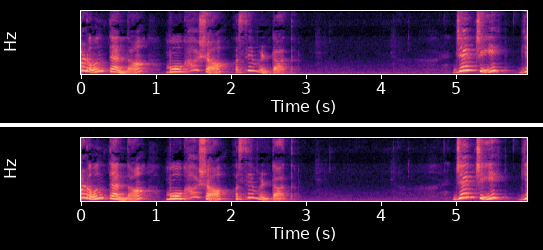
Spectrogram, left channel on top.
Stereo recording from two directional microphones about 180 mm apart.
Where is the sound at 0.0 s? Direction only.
30° right (ahead or behind).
